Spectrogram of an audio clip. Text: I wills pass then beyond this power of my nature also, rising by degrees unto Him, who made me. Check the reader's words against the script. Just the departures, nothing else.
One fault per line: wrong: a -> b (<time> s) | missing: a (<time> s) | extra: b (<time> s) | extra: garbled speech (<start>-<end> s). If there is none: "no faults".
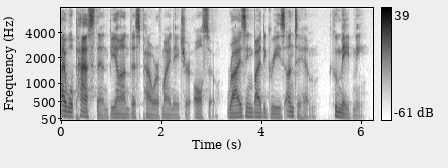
wrong: wills -> will (0.1 s)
